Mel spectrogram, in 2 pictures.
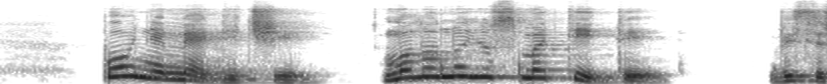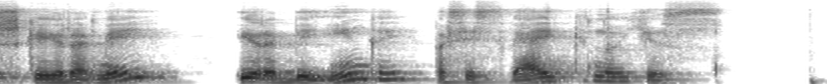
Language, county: Lithuanian, Tauragė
